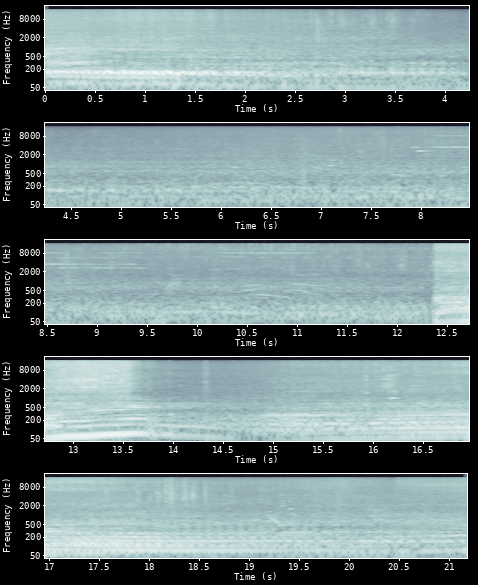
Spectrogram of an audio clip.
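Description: Engines of passing vehicles rumble low and steadily.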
